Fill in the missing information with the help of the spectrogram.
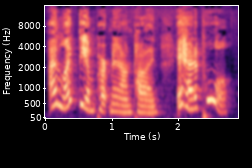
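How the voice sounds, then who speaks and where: Kid sister for radio play: very high, bouncy pitch, blunt and eager. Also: female voice, huge pitch swings, moderate pace. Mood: whiny. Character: young little sister, blunt, excitable child.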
